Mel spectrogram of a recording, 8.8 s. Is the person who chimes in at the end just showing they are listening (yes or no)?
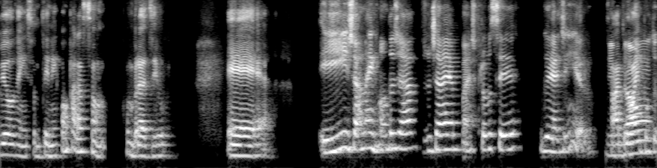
yes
